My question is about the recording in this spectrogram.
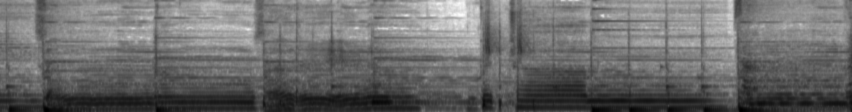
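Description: Buddhist devotional chant sung to music: a single voice holds and bends long melodic notes over sustained low drone and bass notes, with occasional bright struck accents.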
